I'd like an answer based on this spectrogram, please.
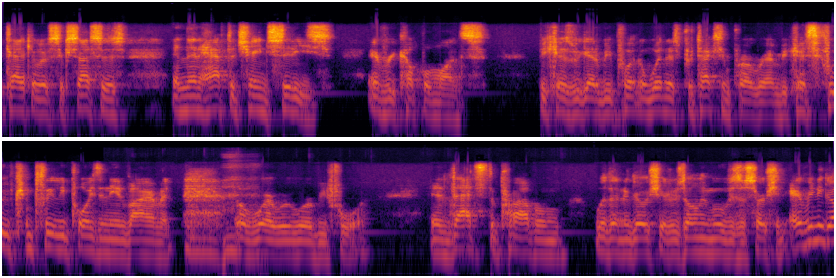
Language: English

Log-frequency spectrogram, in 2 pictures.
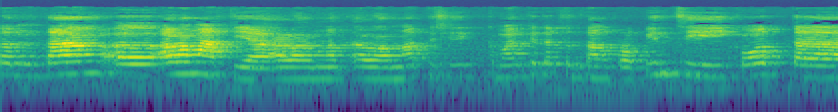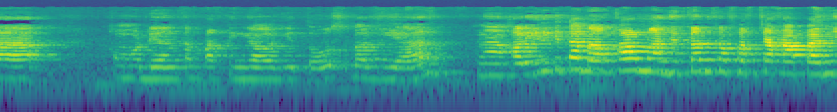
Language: Indonesian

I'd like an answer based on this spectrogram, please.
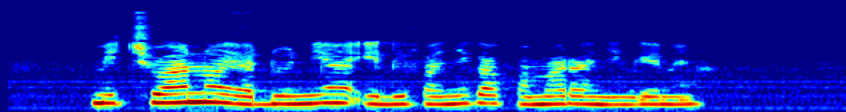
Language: Swahili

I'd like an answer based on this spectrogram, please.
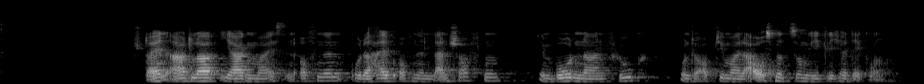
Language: German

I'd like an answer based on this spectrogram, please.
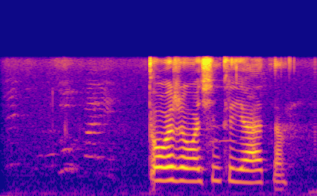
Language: Russian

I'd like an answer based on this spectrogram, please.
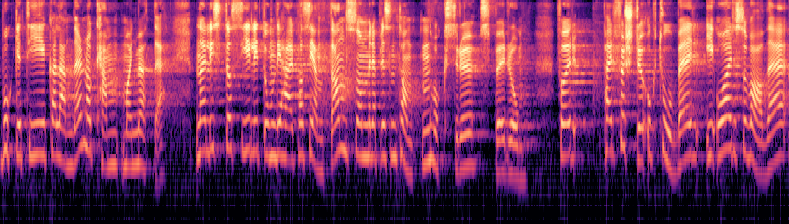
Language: Norwegian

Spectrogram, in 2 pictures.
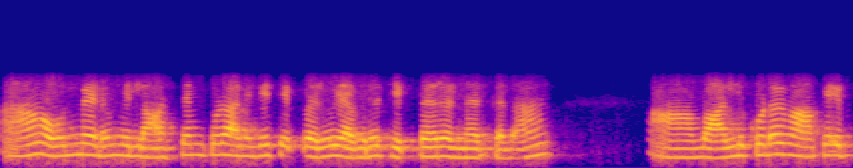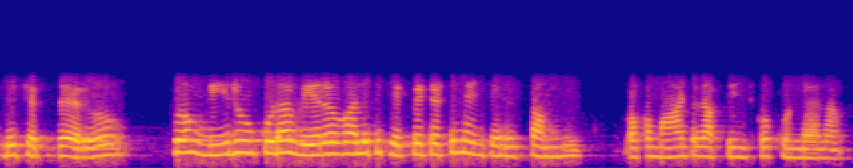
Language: Telugu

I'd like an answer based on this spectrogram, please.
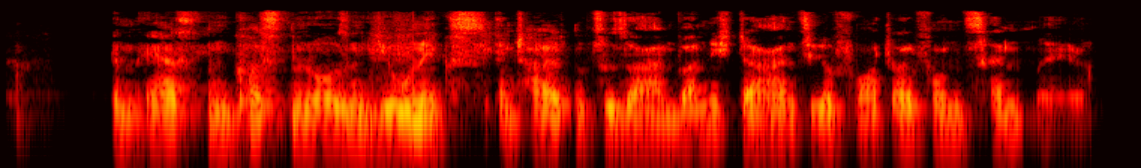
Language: German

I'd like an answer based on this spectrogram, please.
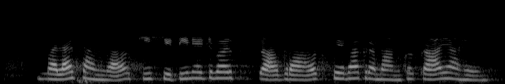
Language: Marathi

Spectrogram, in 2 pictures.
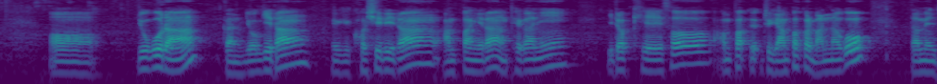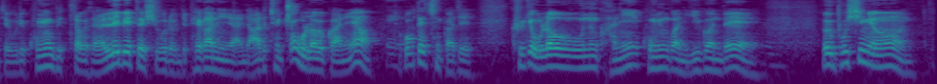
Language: Korean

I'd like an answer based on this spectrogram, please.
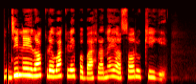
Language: Pashto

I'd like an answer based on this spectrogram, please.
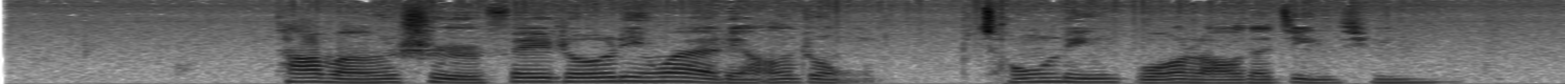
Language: Chinese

